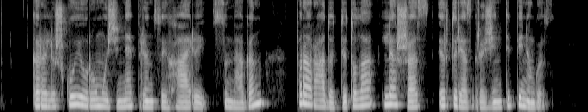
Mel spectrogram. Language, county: Lithuanian, Vilnius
